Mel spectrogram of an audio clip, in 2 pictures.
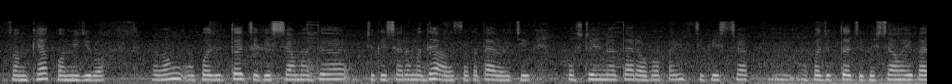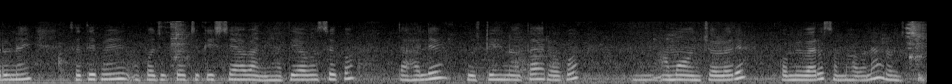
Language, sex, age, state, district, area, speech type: Odia, female, 30-45, Odisha, Subarnapur, urban, spontaneous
